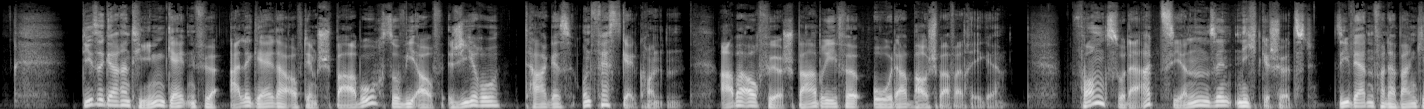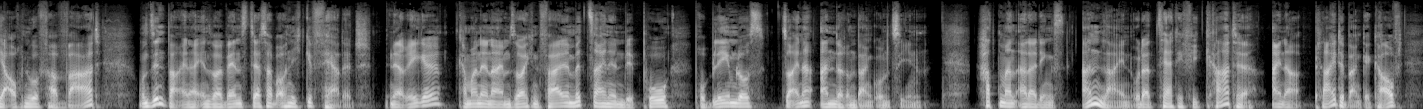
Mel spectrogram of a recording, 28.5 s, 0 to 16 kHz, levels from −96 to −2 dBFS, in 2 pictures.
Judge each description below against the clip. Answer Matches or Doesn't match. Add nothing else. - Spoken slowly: Doesn't match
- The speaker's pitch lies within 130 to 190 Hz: Doesn't match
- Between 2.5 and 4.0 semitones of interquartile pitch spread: Doesn't match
